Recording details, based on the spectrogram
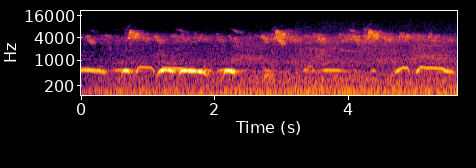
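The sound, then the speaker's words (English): A pigeon coos over and over in low, hollow, repeated phrases with a steady rhythm, while fainter chirps and twitters from other birds sound higher up in the background. “That is the most boring bird ever drives me mad. Never knows when to shut up.”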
